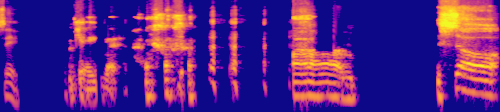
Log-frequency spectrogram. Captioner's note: both laughs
